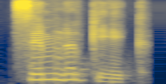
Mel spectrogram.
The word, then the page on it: simnel cake: Indian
